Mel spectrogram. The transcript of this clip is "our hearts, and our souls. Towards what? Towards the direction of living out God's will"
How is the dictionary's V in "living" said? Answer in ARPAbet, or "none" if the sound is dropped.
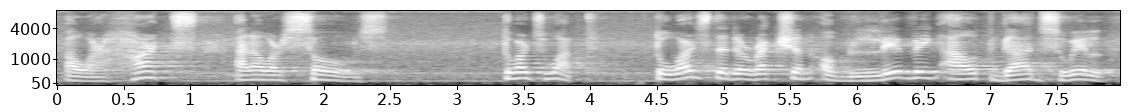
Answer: V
